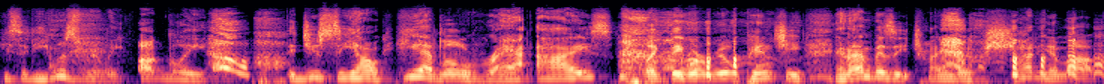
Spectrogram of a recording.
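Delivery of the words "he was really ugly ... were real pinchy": blunt, frank, tactless, unfiltered tone. Father retells what his son Caleb said while mimicking him, retelling a loud remark. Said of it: "really loud".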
